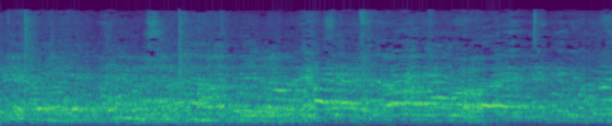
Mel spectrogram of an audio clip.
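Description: Chatter of a group of men talking over one another, with no single voice standing out.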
